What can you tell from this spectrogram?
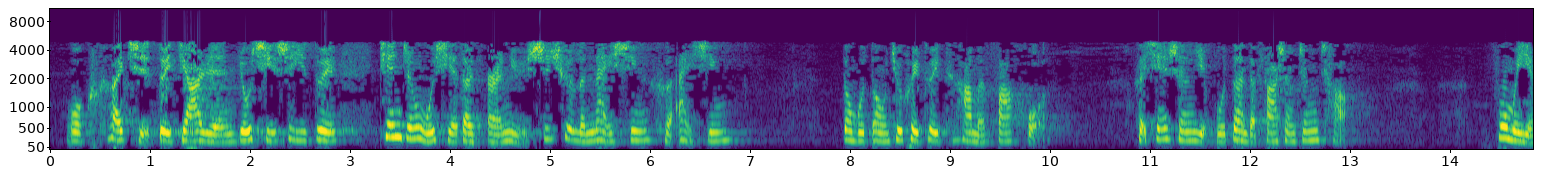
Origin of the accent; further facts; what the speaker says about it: Texas, United States; 我是来自德州的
